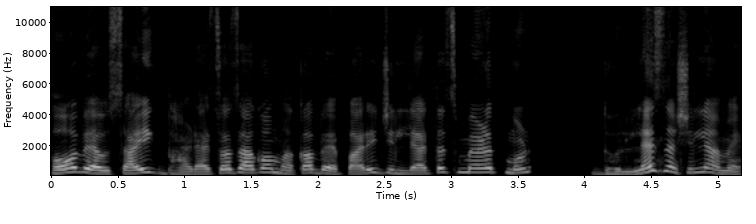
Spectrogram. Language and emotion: Goan Konkani, surprised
